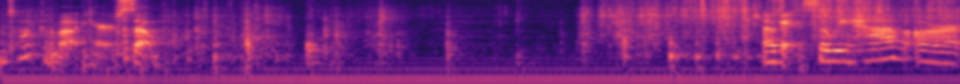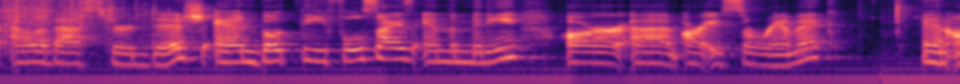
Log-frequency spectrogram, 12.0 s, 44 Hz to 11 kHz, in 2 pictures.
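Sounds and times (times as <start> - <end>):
packaging rustling and crinkling: 3.6 - 7.3.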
